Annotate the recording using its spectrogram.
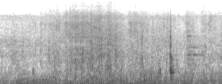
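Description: Mountain bike rolling fast over a dry, leaf-covered dirt trail: steady tyre rumble and leaf crunch with small rattles from the bike and wind buffeting the camera microphone. A brief squeak comes near the end.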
